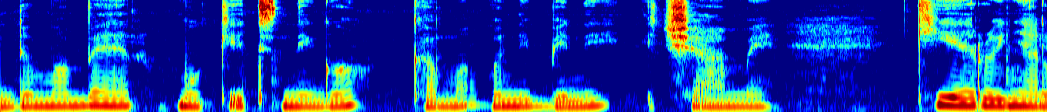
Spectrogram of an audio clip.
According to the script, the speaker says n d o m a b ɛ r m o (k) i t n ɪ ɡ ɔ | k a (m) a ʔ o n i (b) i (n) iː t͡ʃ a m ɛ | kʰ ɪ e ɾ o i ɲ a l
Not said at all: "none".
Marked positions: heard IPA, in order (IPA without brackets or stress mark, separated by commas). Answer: k, m, b, n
